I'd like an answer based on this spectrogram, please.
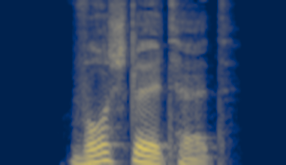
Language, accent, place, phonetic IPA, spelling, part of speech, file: German, Germany, Berlin, [ˈvʊʁʃtl̩tət], wurschteltet, verb, De-wurschteltet.ogg
- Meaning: inflection of wurschteln: 1. second-person plural preterite 2. second-person plural subjunctive II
